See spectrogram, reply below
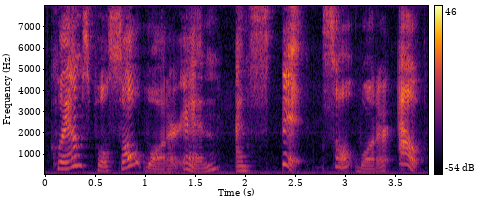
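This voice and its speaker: Bright-voiced woman reading to children, very animated. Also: high voice, takes it slowly, vocal fry, slight background noise. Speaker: read-aloud storyteller. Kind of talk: children's picture book read-aloud.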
